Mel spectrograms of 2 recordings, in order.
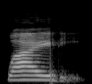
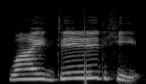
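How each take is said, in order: First: The words blend into one word without the h. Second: Each word is said separately and clearly.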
